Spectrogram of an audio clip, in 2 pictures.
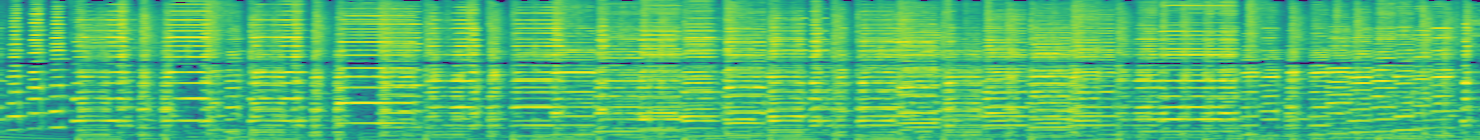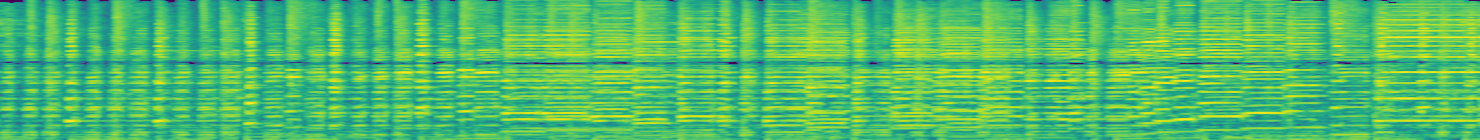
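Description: Piano accordion playing a lively vaneira melody, with left-hand bass and chords, over a band backing track.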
